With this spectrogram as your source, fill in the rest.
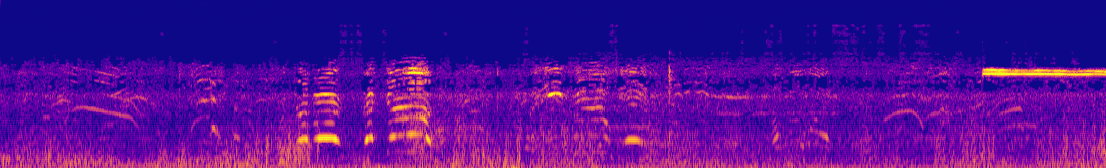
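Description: Young players shout to each other across an open field at a distance.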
